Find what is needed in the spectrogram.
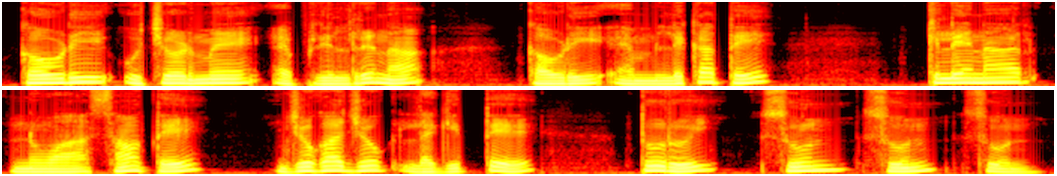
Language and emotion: Santali, neutral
